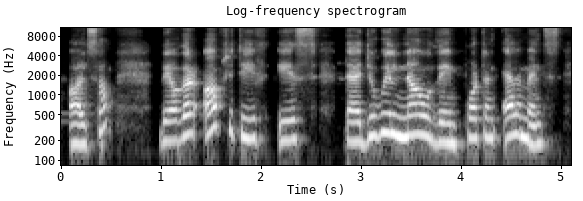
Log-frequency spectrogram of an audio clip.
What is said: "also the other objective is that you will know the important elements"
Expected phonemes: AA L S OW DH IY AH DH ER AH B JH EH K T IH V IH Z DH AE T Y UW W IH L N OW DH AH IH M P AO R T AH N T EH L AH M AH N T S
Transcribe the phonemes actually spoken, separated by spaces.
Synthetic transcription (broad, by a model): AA L S OW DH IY AH DH ER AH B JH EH T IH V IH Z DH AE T Y UW W IH L N OW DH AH IH M P AO R T AH N T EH L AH M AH N T S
